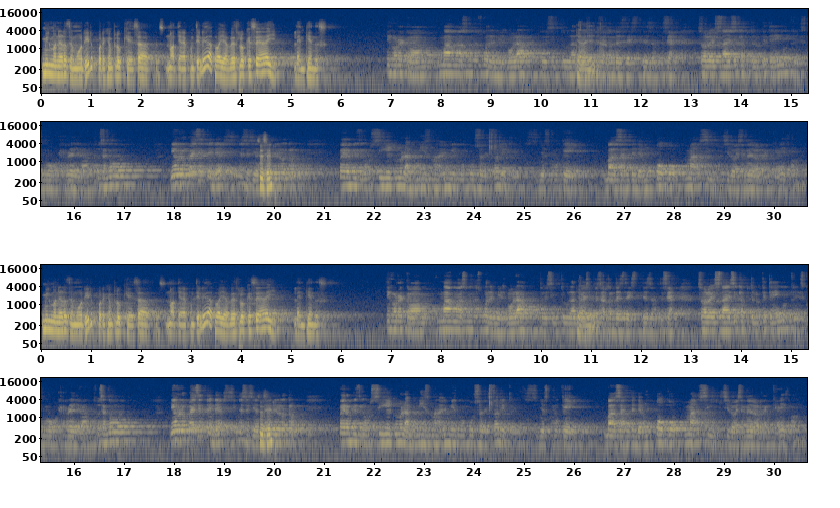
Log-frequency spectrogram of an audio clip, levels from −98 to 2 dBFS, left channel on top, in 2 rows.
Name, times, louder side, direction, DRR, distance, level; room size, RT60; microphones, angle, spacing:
voice 1, 0.0-2.2 2.5-4.7 5.1-5.7 10.7-11.1 19.7-20.0, left 2 dB, 45° left, 14 dB, 0.8 m, -26 dB
voice 2, 6.9-17.1 17.9-20.8 21.3-26.0 26.6-30.5, right 1 dB, 55° right, 1 dB, 4.0 m, -38 dB
29.5 x 24.5 x 7.9 m, 2.6 s
head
